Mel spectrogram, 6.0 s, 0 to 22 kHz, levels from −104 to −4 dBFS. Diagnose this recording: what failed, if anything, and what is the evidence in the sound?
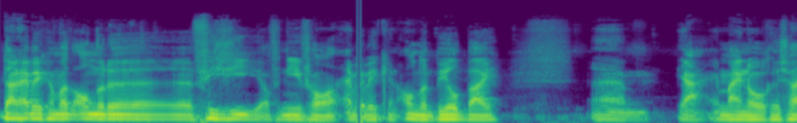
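Repeated frames in the codec or storage stage: the speech stutters at 2.68 s as a 78 ms block plays twice, lengthening the clip by 78 ms. A length that fits about three compressed frames separates this from a driver buffer repeat.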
